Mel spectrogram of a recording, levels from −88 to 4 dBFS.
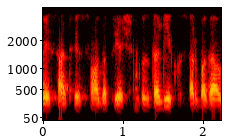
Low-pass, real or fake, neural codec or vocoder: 3.6 kHz; real; none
